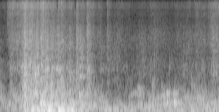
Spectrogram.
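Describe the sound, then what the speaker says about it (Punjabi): Large pedigree pigeons give a close, continuous low cooing, swelling loudest early, then settling into a softer steady purr with no voices over it. "ਕਹਿੰਦੀਆਂ ਕੋਹਾਂਦੀਆਂ ਨਸਲਾਂ ਦੇ ਕਬੂਤਰ ਆ ਬਈ"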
